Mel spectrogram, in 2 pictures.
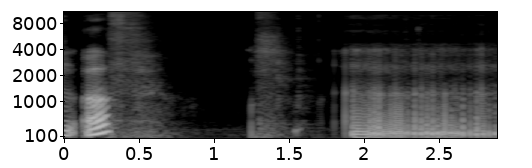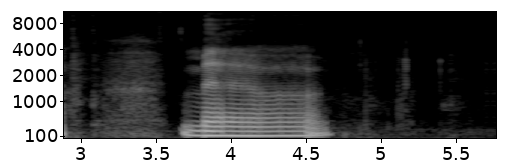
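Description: A young man talks calmly and close into a microphone.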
